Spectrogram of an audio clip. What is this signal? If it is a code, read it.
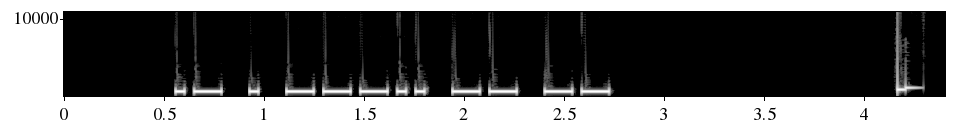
Morse code, heard as a keyed tone, about 26 wpm, 700 Hz. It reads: AE8MM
